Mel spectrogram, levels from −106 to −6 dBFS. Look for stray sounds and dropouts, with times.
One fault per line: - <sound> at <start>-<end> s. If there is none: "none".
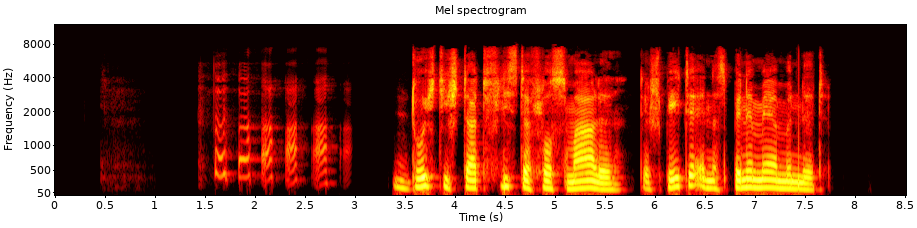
- laugh at 1.4-3.0 s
